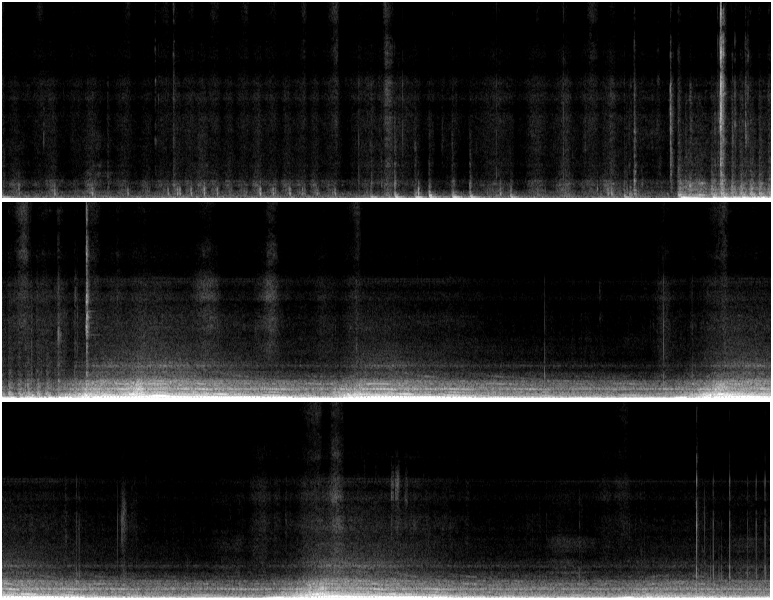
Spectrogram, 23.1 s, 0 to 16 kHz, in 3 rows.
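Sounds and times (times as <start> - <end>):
car engine cranking on starter: 6.7 - 23.0
car engine running and revving: 6.8 - 23.0.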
